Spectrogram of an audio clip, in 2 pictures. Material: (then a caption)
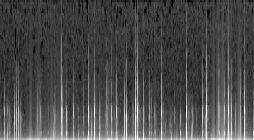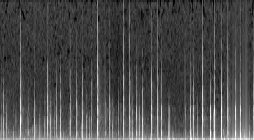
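Plastic. Long red nails rapidly tap and scratch a small, hollow, translucent plastic cup with blue contents and a decorated lid. The result is a dense patter of short, crisp clicks with bright edges over a steady low rumble, each tap dying away almost at once.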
